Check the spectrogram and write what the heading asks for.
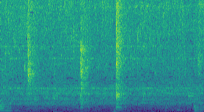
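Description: Shower spray running with a steady hiss, with a few short clicks, the loudest a little after a second in.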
